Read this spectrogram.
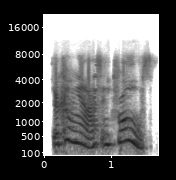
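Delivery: high, loud radio shout. Acted. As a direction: shout over the attack. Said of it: "Shruxman was shouting".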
